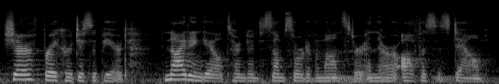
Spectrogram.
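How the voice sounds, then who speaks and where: A steady, level-headed female federal agent in a video game. Her voice sits a little low and stays calm and focused. Faint ambient sound hangs behind her. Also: a little fast, background noise. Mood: urgent. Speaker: FBI agent investigating murders. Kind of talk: game voice acting.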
